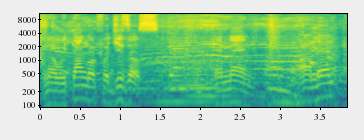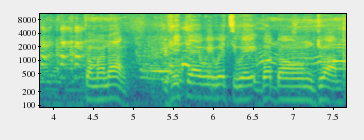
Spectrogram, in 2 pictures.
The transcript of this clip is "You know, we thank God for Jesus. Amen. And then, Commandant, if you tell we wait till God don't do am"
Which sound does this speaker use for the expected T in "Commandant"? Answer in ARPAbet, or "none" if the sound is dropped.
none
